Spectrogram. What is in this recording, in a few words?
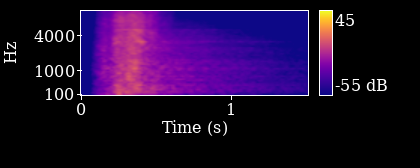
Warfan Whoosh; Warframe; Weapons; Melee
